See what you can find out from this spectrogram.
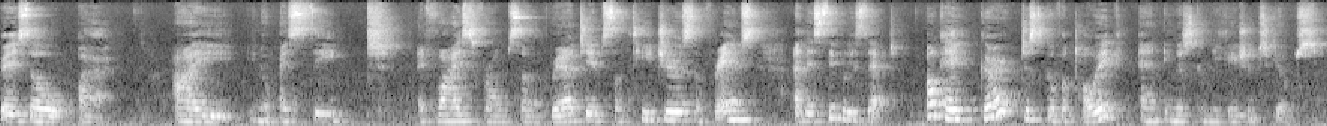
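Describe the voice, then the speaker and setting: In a Vietnamese accent, a woman talks at a fairly slow pace, her loudness swinging widely, with audible room echo. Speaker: English learner and teacher. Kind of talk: personal story. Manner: halting with fillers.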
